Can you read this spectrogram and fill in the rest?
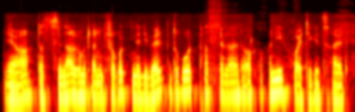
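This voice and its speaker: A man's voice: lowish voice, steady tone, fast, mellow, breathy edge. A man co-hosting a casual podcast, on a dull, muffled recording. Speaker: podcast co-host. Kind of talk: casual retro-gaming podcast talk.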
